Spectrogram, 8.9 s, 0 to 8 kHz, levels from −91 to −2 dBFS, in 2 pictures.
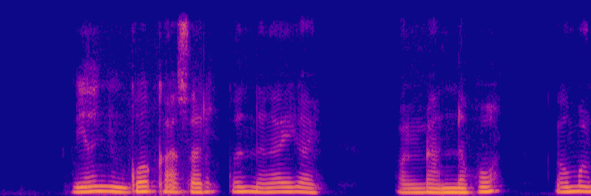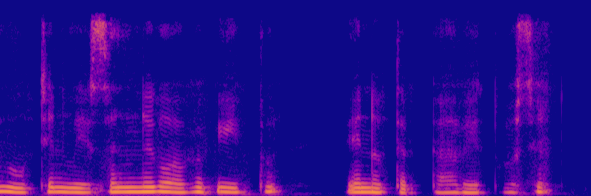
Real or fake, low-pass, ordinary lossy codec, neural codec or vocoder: fake; 7.2 kHz; none; codec, 24 kHz, 1 kbps, SNAC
